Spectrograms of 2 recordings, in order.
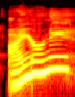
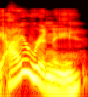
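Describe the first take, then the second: First: "Irony?" as EYE-ur-nee, higher and questioning; imitated pronunciation of irony. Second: "irony" in three clear syllables, EYE-rih-nee; own pronunciation of irony. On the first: Querying the guest's pronunciation, "Irony?" as a rising EYE-ur-nee. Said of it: "That's how you say it?". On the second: Shown as a demonstration. Showing the guest how she says it, "irony" as EYE-rih-nee. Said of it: "I say irony".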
